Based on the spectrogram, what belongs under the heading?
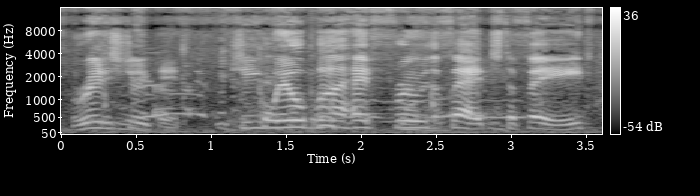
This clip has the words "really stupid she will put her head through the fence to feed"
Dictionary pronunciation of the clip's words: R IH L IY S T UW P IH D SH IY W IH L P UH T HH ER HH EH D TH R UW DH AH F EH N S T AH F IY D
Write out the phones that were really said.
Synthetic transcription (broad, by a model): R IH L IY S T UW P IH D SH IY W IH L P UH T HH ER HH EH D TH R UW DH AH F EH N S T AH F IY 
